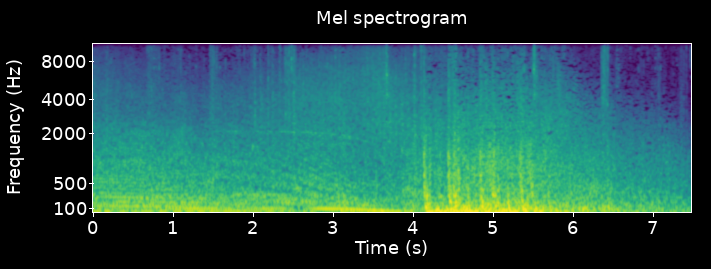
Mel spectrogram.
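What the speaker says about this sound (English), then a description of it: "Enemy bomber. Incendiary bombs incoming." Incendiary bombs dropped by an enemy bomber in a video game burst into a loud, sustained roaring blast over a steady engine-like rumble, the eruption swelling midway and then slowly fading.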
